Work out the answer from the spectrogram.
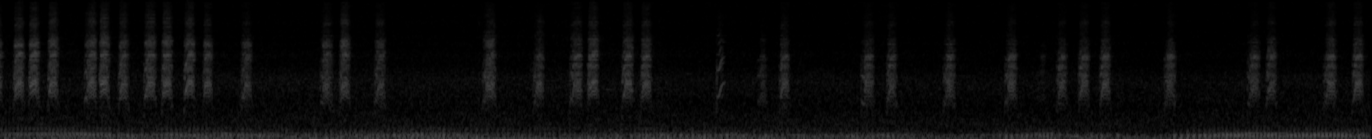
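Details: Sooty-headed bulbul nest recorded with a hidden camera: dense runs of rasping, noisy bursts repeated through ten seconds, with brief pauses between the groups, over a droning low background hum.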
